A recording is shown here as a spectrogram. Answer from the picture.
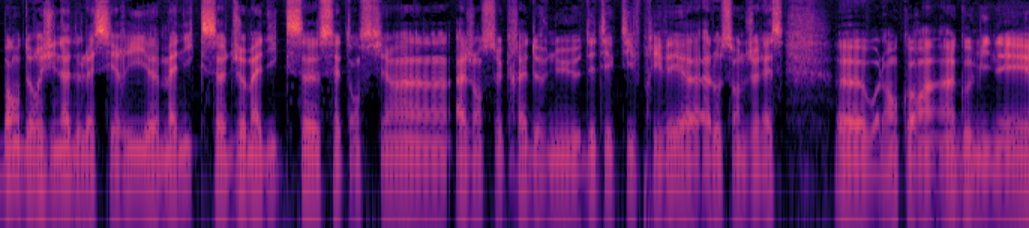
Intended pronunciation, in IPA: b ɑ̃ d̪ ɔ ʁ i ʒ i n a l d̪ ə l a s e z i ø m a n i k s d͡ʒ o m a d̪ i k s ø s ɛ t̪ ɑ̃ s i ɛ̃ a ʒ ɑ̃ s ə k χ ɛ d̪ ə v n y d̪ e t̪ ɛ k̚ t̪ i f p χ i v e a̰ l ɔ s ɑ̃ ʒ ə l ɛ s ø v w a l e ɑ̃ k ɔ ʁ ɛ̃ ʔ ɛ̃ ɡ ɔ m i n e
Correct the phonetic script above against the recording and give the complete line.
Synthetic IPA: b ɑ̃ d̪ ɔ ʁ i ʒ i n a l d̪ ə l a s e ʁ i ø m a n i k s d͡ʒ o m a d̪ i k s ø s ɛ t̪ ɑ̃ s j ɛ̃ a ʒ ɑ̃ s ə k χ ɛ d̪ ə v n y d̪ e t̪ ɛ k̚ t̪ i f p χ i v e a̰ l ɔ s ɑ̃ ʒ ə l ɛ s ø v w a l a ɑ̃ k ɔ ʁ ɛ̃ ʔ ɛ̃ ɡ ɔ m i n e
